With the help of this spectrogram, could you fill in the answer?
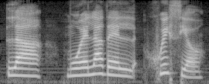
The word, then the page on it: muela del juicio: Spanish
